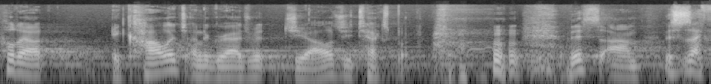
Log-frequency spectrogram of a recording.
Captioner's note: laughs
